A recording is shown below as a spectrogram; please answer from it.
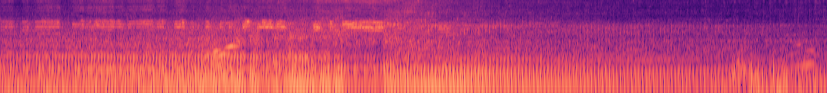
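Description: An engine running steadily nearby, its pitch stepping down slightly about halfway through.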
